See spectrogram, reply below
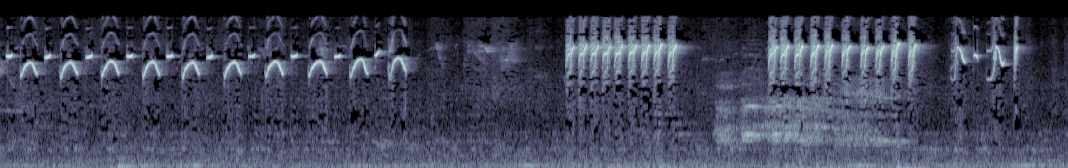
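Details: High-pitched song of an Olive-backed sunbird in fighting mood: a steady string of quick descending chip notes, then after a pause two rapid buzzy trills of clipped ticks and a short twittering squeak at the end.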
